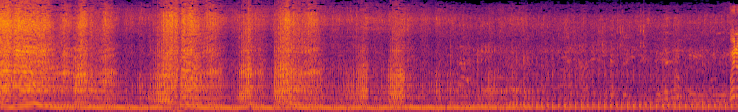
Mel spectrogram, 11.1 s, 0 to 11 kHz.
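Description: A Yamaha Crypton FI 170cc motorcycle engine revs loudly and repeatedly nearby for the whole stretch, settling into a rough, steady idle toward the end.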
